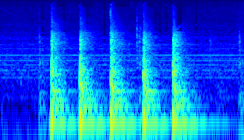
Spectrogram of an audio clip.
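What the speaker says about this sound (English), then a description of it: "Finally, a knock on the door." Five firm knocks on a door land in an even, deliberate rhythm, each sharp and close with a short woody ring, with no voices.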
